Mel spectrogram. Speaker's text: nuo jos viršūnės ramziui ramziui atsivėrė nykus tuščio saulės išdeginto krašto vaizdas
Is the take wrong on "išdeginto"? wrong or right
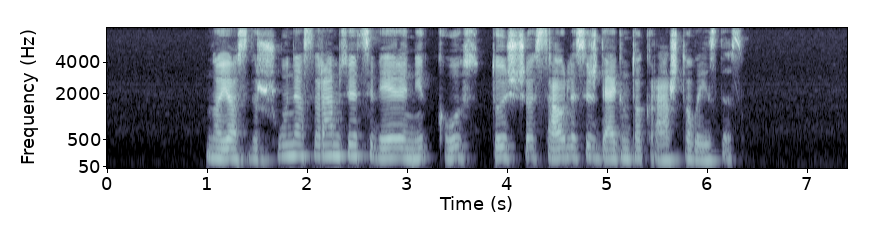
right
